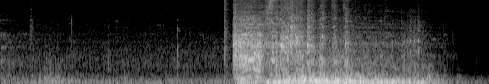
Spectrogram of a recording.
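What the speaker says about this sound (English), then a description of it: "I'm just gonna test fire it, and if it fires, I'm just gonna shut it off." A New Edge Ford Mustang GT engine cranks and catches after a quiet stretch, then runs loud and rough for about two seconds before shutting off, with no talking.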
